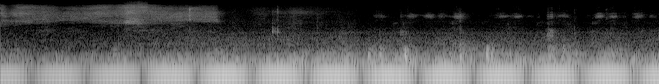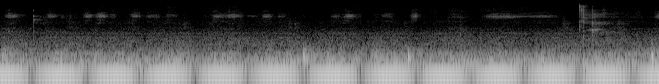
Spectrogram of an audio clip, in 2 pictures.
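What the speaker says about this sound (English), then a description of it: "So now we will write the definition here." Pen writing out a definition on a board or page in a lesson on balanced diet, steady repeated strokes under a constant low rhythmic hum.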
